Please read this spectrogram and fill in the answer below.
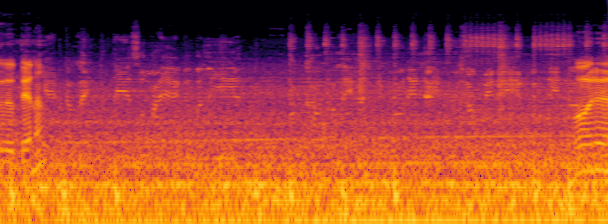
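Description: Steady engine and tyre noise heard from inside a car's cabin while it drives along a road.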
